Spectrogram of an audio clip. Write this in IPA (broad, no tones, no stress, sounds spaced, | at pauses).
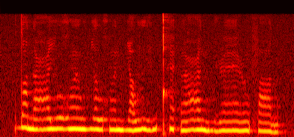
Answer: dˤ ɛ n ʌ ʕ iː w ʁʷ ə̃ː w ʎ ʌː w χʷ ə̃ː n ʎ ɑ w lʲ ɛ̤ n ǃʰ ɛ̃ ʔ ə̃ ʕ ə n ʎ ɛ̤ ɭ ɛ̃ː ɭ ũ f ɑ n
